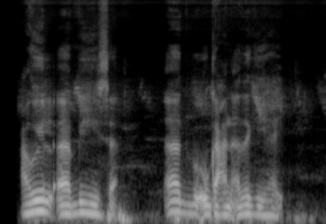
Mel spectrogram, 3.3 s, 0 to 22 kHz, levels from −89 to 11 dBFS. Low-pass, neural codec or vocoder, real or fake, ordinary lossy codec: none; none; real; none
